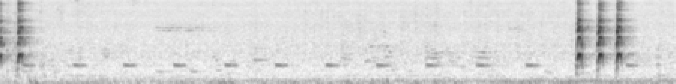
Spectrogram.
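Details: Common moorhen call used as a bird lure, steady in tone: one sharp clucking note, a long gap with a faint series of soft, evenly spaced pips, then a quick burst of three harsh clucks.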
